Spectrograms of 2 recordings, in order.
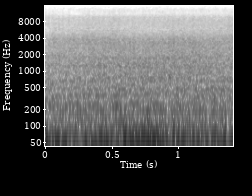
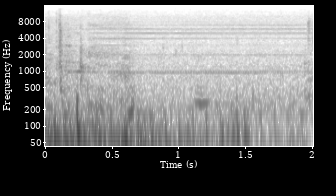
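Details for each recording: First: Acura TSX four-cylinder at idle before repair: lumpy idle with uneven low thuds breaking the rhythm, engine shaking, check engine light flashing; cylinder 3 misfire (P0303) from a bad ignition coil. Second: Acura TSX, new ignition coil fitted on cylinder 3 after P0303 misfire: engine catches at once and settles into an even, steady idle with no stumble or shake; smooth idle after the fix.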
